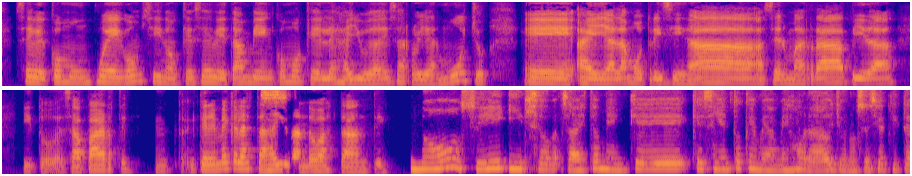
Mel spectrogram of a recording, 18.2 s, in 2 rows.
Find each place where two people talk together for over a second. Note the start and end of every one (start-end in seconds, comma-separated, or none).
none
